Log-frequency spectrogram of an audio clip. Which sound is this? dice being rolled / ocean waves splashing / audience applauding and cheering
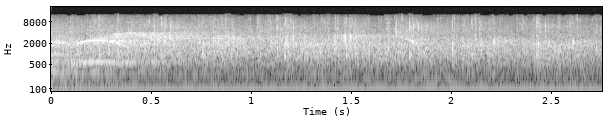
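audience applauding and cheering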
